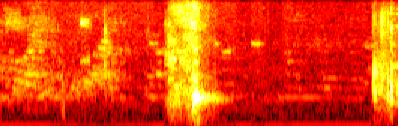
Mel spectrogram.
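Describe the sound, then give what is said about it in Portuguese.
A single sharp, brief hiccup pops out after faint murmuring, followed by a short quieter vocal burst a moment later. “Eu escutei, parecendo que você tá soluçando.”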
